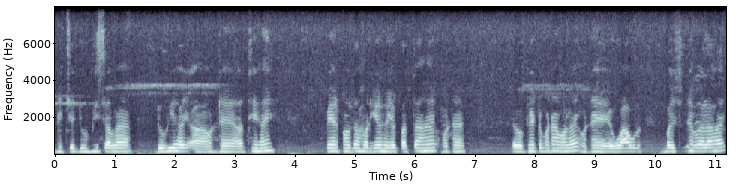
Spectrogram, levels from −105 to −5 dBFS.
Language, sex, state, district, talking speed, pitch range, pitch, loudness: Bajjika, male, Bihar, Vaishali, 155 wpm, 160-180 Hz, 170 Hz, -15 LUFS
